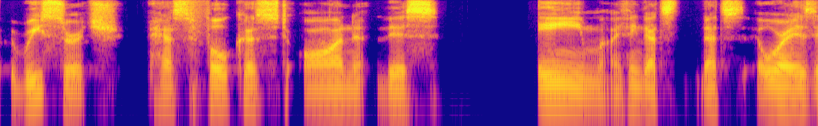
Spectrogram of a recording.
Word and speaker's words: AIM: A lot of your research has focused on this AIM. I think that's or is it AIM? I don't know if they pronounce the acronym as AIM.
